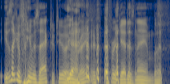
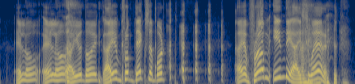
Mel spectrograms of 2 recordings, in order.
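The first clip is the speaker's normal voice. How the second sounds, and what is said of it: Put-on Indian accent. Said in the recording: “play the Indian guy again ... that accent”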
